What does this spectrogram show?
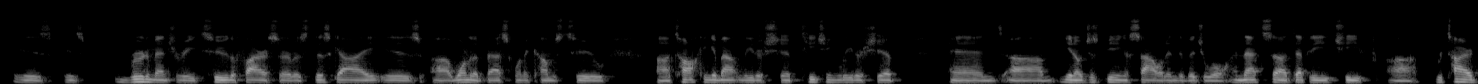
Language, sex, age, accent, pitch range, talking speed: English, male, 30-49, American, 95-105 Hz, 165 wpm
